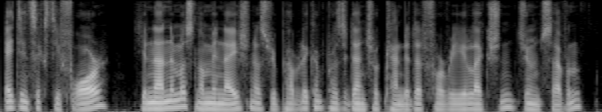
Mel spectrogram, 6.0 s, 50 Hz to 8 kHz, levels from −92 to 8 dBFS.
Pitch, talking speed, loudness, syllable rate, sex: 115 Hz, 120 wpm, -23 LUFS, 6.2 syllables/s, male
